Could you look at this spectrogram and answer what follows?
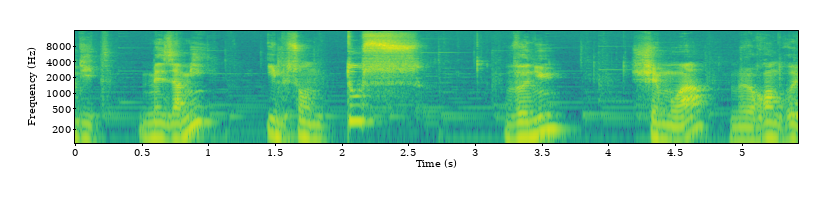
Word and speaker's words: tous: mes amis ils sont tous venus chez moi me rendre visite alors là vous devez prononcer le S parce que c'est un pronom vous voyez la différence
